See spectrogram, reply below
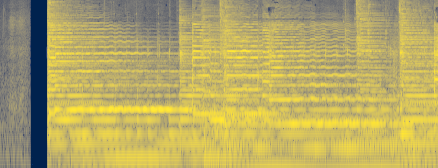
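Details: A moment of quiet, then steady plucked and strummed guitar music with sustained notes throughout.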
